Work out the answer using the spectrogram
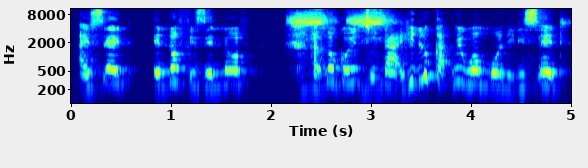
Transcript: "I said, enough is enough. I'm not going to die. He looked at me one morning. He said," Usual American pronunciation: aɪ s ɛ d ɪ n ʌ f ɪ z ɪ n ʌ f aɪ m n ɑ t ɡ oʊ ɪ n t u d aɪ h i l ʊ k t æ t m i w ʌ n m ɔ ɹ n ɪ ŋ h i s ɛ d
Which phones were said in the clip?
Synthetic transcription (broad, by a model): aɪ s ɛ d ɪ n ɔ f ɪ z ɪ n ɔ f aɪ m n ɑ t ɡ oʊ ɪ n t u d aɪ h i l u k ɑ t m i w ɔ n m ɔ n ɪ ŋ h i s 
